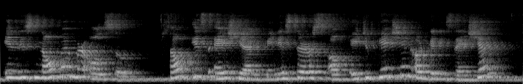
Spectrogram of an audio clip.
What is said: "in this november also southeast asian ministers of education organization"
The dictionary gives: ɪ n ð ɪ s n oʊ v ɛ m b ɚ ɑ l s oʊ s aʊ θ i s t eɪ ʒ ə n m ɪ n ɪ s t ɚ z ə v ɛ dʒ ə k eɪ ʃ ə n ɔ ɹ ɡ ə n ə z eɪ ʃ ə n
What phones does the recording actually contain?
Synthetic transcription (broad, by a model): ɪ n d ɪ s n oʊ v ɛ m b ɚ ɑ l s oʊ s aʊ t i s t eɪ ʃ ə n m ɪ n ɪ s t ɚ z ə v ɛ dʒ ə k eɪ ʃ ə n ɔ ɹ ɡ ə n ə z eɪ ʃ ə n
